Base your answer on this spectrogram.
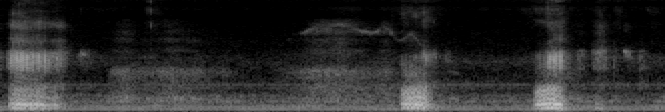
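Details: Little pet puppy indoors, wanting to play, giving three short, sharp yapping barks: one at the start, then two about a second apart near the end, with a steady low room hum between.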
